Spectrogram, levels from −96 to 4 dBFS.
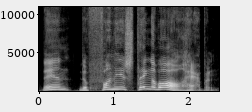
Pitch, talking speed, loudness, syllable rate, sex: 185 Hz, 175 wpm, -18 LUFS, 4.7 syllables/s, male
